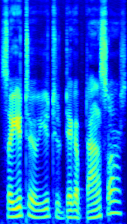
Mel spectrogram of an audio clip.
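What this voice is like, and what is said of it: Jeff Goldblum impression. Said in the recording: “I can do his voice. I can't do the laugh. ... Jeff Goldblum does have a very unique voice, so it's hard to mimic because it's like, it's odd.”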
